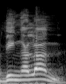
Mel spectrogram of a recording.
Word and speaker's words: Dingalan: e daw yan kumbachero tinanong ko yung ano ba talaga pronounce diyan sabi ko kay mayor Sherwin taay Shay si May dingalan pala dingalan dingalan dingalan si Mayor Sherwin taay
